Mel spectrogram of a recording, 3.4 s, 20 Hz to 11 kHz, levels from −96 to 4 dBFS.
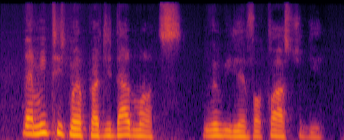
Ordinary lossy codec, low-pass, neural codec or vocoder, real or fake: none; 9.9 kHz; codec, 16 kHz in and 24 kHz out, 0.8 kbps, FocalCodec, streaming, 65536 codes; fake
